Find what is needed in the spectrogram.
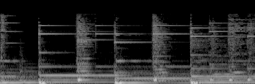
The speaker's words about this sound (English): The bell on the bus goes ding, ding, ding, ding, ding, ding, ding, ding, ding. The bell on the bus goes ding, ding, ding all day long.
